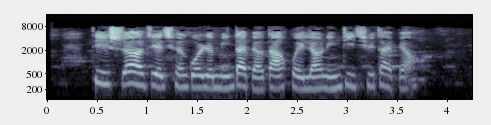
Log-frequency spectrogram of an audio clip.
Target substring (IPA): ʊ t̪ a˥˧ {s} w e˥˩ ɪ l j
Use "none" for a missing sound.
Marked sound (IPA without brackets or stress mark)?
x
